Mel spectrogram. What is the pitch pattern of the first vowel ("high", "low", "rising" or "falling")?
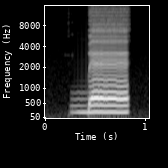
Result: low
